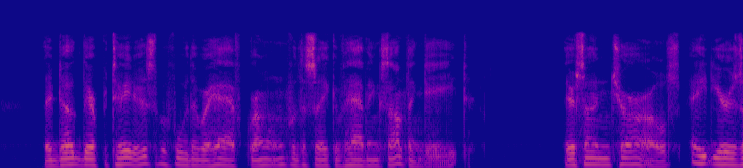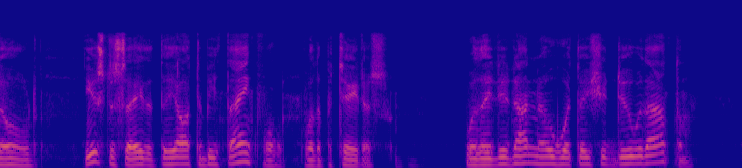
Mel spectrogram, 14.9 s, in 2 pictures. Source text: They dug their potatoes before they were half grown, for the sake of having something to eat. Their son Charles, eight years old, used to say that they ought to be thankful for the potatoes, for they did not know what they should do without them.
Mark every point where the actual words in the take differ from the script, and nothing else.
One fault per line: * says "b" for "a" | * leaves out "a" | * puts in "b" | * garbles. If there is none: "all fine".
all fine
